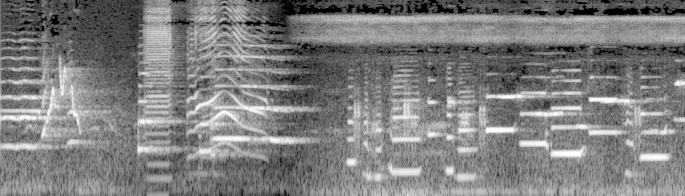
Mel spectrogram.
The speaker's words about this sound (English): I have to say, sometimes it makes your head spin, but nature is so versatile, and like you would discover bird song that you would not think imaginable.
